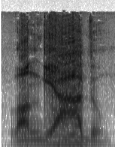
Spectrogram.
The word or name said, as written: vangueado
